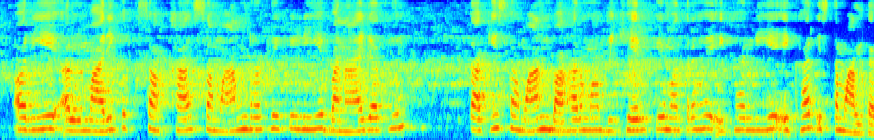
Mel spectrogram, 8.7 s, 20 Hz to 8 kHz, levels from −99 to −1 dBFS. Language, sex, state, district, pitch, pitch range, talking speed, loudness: Chhattisgarhi, female, Chhattisgarh, Bilaspur, 255 Hz, 240-275 Hz, 170 wpm, -22 LUFS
